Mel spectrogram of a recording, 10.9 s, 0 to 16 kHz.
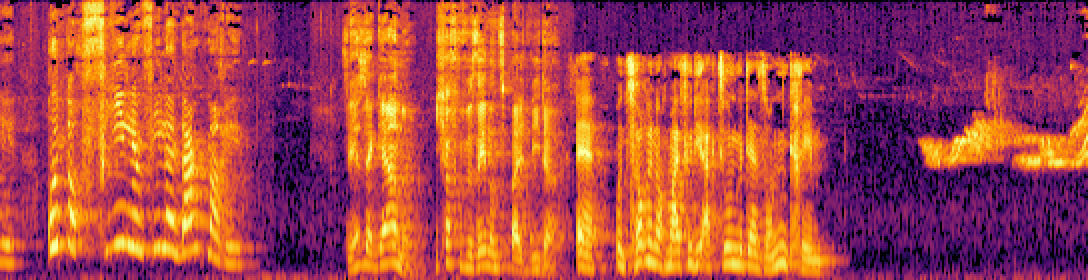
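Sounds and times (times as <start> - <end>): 
speech: 0.0 - 2.6, 3.4 - 8.4
soft hiss: 0.0 - 10.3
bird twittering high in a tree crown: 1.6 - 6.2, 8.2 - 10.8.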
